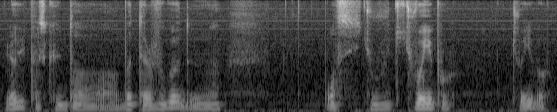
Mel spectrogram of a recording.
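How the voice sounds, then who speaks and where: Man, soft-spoken ASMR, gravelly low register, hesitant slangy rambling, near-whisper at times. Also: a little slow. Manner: hesitant, informal, slangy, often repeating words. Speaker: host of an anime review video. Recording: clearly audible background noise.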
